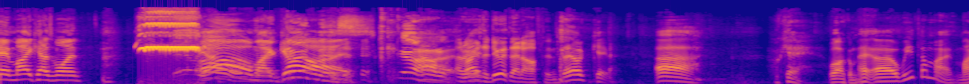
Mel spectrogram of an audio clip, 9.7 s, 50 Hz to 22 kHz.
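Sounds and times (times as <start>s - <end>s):
speech: 0.0s - 1.2s, 2.0s - 7.1s, 7.7s - 9.6s
shrill whistle blast: 1.4s - 2.2s.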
